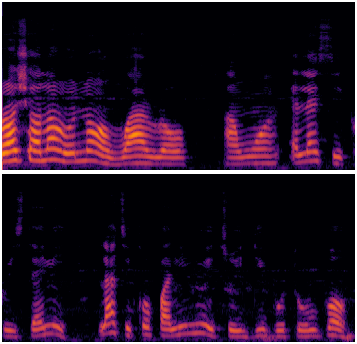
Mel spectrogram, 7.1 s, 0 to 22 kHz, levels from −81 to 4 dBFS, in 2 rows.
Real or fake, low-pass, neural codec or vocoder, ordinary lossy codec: real; 14.4 kHz; none; none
